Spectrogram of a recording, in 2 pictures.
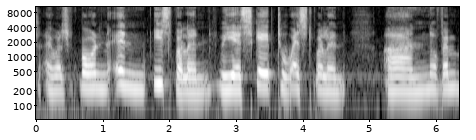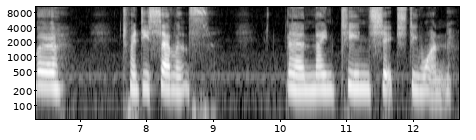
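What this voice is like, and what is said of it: Slight German accent. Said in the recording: “You can detect a little bit of an accent in ... voice because you were born in Berlin”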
